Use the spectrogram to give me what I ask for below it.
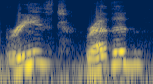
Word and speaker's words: Breathed: Breathed. Don't know that one. It's spelled like breathed.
